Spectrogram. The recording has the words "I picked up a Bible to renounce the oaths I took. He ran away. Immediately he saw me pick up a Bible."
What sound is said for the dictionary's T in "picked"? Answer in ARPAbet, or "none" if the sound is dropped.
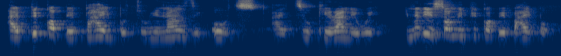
none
